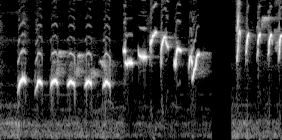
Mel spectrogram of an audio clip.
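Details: White-rumped shama used to prompt other shamas to sing, opening with six evenly spaced clear whistles, then higher slurred notes, a brief silence, and a rapid burst of sharp high chips; soft low rustling beneath.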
